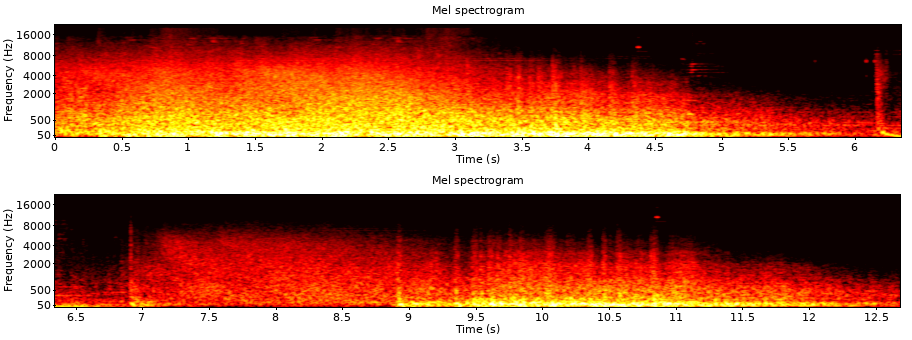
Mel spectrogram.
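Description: A mech in the Battletech video game unleashes an alpha strike, firing all its weapons in a loud, dense roar of blasts that dips briefly midway and then surges again, with no speech.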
